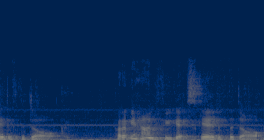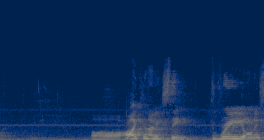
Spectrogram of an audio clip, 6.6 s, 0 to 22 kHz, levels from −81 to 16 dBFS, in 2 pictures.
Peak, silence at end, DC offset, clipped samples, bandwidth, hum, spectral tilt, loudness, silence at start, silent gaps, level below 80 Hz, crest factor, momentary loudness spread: -16 dBFS; 0 s; under 0.1%; under 0.1%; 13 kHz; none; -5.5 dB/octave; -33 LUFS; 0 s; none; -60 dBFS; 18 dB; 24 LU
